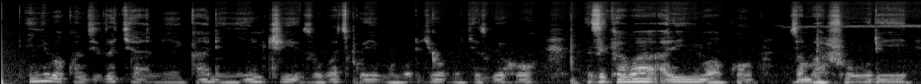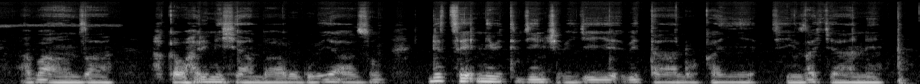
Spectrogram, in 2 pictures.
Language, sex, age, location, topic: Kinyarwanda, male, 36-49, Nyagatare, agriculture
